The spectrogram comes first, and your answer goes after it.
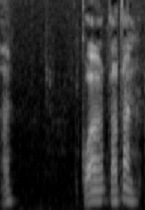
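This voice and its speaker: A man's voice: on the high side, steady tone, slow pace, dry recording. An actor playing an earnest, polite young man with an Ilocano accent in a radio drama. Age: young adult. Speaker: grandson and boyfriend character.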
